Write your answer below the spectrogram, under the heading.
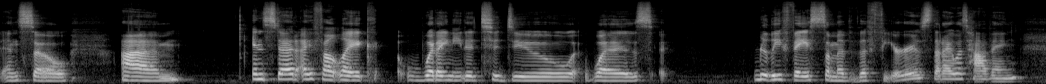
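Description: Her pitch lands in a middle register. This woman talks very slowly. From North Dakota. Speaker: novelist. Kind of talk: interview. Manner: halting, many fillers.

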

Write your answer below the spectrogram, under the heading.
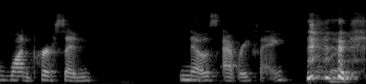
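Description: A woman's medium-pitched voice with an American accent, bright, sharp tone and very slow pace. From Miami, Florida. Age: 20s. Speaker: church video producer. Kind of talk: casual chat.

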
